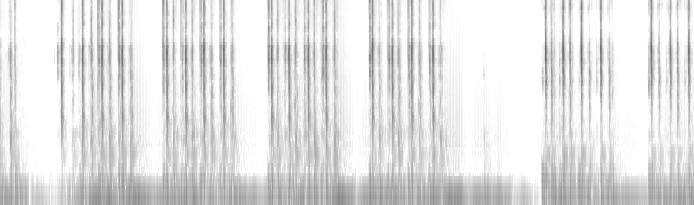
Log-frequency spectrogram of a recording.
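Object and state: Transparent acrylic mechanical keyboard.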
